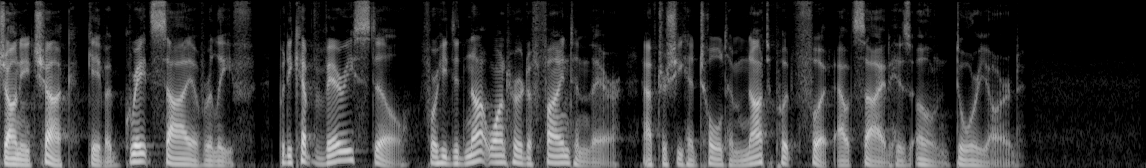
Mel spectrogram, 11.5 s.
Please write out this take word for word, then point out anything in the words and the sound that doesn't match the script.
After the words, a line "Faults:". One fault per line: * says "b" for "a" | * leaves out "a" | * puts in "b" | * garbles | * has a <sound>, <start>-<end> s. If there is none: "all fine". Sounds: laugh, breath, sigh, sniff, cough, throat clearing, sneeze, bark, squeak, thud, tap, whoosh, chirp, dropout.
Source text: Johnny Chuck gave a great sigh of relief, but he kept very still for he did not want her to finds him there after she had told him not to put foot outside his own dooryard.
Johnny Chuck gave a great sigh of relief, but he kept very still for he did not want her to find him there after she had told him not to put foot outside his own dooryard.
Faults:
* says "find" for "finds"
